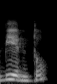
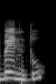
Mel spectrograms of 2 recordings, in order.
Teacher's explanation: Las vocales E y O breves y tónicas pasaron a ser diptongos en castellano. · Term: diptongación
